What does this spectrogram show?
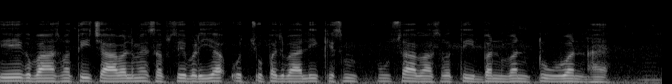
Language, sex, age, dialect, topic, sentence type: Bhojpuri, male, 36-40, Northern, agriculture, question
